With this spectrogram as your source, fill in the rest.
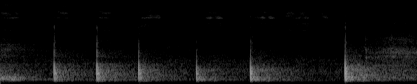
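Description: Pen or chalk strokes writing out a math solution, about seven sharp scratchy onsets each trailing into a short rasp, close and steady, with no voices.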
